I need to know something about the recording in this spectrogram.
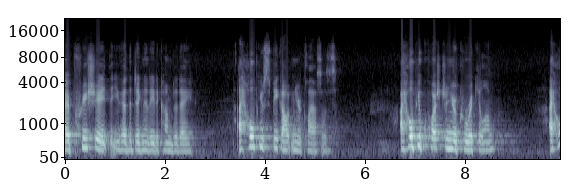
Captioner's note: none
